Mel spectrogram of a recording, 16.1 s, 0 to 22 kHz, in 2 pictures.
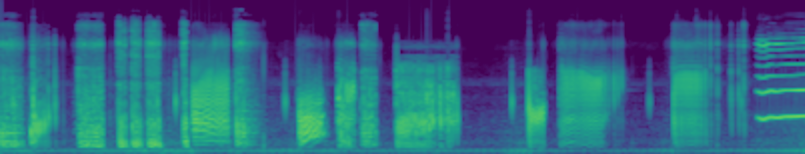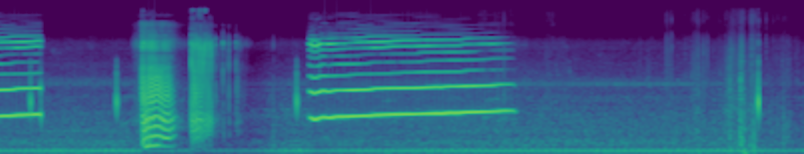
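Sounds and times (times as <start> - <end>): fart sounds: 0.0 - 4.6, 5.2 - 8.5, 9.4 - 10.5, 11.2 - 13.2.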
